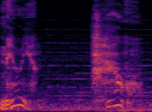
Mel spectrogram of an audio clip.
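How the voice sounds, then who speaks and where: An actor with a British accent playing a learned older wizard professor in a video game, speaking in a measured, dry, formal way. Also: male voice, high voice, big pitch swings, loud music behind the voice, full character voice. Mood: puzzled, serious. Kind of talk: video game cutscene acting.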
